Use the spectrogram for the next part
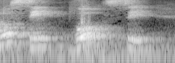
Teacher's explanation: a sílaba tônica que tem mais força é a última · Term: oxítona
